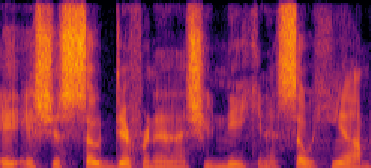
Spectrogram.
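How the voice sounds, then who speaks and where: Against a quiet background, a man with a Southern US accent speaks at a moderate pace in a fairly high pitch, his tone dark, mellow and somewhat breathy. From Georgia, US South. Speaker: reptile educator and podcast host. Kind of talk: podcast monologue. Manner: casual, folksy; animated.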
